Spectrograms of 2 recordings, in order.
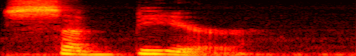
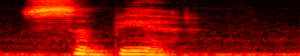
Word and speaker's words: Sabir: Now, in English pronunciation, we tend to say Sabir. Yet in Arabic, the pronunciation sounds like Sabir, which transmits a quality of air in the vowel sound of the last syllable.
